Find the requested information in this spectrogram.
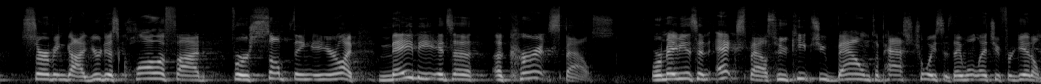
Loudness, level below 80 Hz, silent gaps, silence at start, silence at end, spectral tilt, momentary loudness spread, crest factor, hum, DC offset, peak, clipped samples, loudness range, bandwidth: -28 LUFS; -74 dBFS; none; 0 s; 0 s; -4.5 dB/octave; 8 LU; 16 dB; none; under 0.1%; -10 dBFS; under 0.1%; 2 LU; 16 kHz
